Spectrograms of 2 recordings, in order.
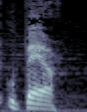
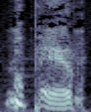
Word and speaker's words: Huppert: Lead actress nominees, Isabelle Huppert. You gotta say it like that, like you're choking almost on something, like you got something in your windpipe. Huppert for Elle,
